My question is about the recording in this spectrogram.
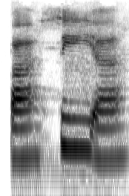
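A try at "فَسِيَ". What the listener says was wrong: Nah, huruf fa-nya hati-hati tidak pa tapi fa.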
